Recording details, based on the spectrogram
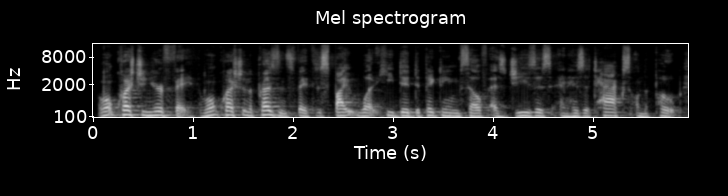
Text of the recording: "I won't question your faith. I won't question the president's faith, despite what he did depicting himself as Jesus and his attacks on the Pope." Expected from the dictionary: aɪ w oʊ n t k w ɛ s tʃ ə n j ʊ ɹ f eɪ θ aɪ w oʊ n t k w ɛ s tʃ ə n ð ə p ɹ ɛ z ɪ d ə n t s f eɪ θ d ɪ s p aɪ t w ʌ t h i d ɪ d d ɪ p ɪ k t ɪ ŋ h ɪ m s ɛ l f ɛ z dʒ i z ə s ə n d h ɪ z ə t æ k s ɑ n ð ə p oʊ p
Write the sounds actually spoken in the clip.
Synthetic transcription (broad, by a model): aɪ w oʊ n k w ɛ s tʃ ə n j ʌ ɹ f eɪ θ aɪ w oʊ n k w ɛ s tʃ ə n ð ə p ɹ ɛ z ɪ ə n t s f eɪ θ d ɪ s p aɪ t w ʌ t h i d ɪ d d ɪ p ɪ k t ɪ ŋ h ɪ m s ɛ l f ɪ z dʒ i z ə s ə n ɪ z ə t æ k s n ð ə p oʊ p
